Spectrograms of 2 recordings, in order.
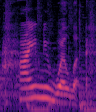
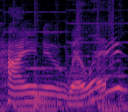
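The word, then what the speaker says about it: Hainuwele: i find you interesting is how do you pronounce that hi nuella hi nuele i butchered that didn't i um i have i don't know if i can say that again hi new willie that's correct it is the name of a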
